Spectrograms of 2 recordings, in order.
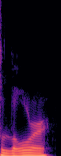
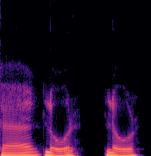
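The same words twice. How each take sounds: First: The word is said with a flat pitch. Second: The word is said with a marked pitch tone. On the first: The speaker calls it wrong. "It's not even just Lore" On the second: The speaker calls it right. "There's a weird tone in there"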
